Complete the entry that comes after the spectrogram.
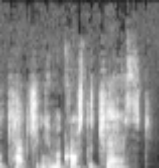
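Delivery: plain reading voice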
